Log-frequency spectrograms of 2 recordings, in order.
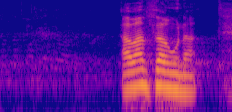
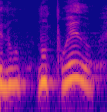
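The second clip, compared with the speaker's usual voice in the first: tearful despair; 5 dB quieter than usual. Retold or imitated. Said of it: "Y se puso a llorar".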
